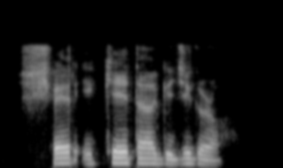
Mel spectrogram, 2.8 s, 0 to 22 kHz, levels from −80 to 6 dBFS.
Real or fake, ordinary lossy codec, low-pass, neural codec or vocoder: fake; AAC, 48 kbps; 7.2 kHz; codec, 16 kHz, 4 kbps, X-Codec, HuBERT features, trained on LibriSpeech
